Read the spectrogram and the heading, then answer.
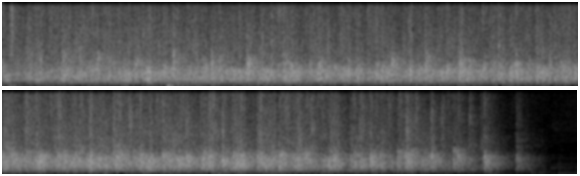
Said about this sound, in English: That was fabulous, wasn't it? Let's have a second round of applause.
